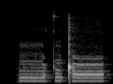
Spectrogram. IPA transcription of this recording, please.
nː ɵ tʷ ə̃ ǃ ɵː

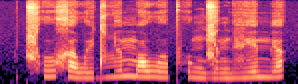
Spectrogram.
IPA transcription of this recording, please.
t͡ɕʰ u x ɐ w y d ʎ ʏ m ɔ w ʊ pʰ u ŋ ʑ œ ŋ vʲ e mʲ ɐ

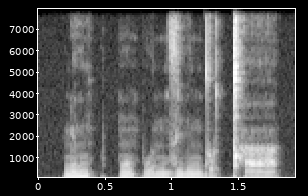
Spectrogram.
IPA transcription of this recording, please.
ɳ ĩ k p ũ p u n z i n d o ǀʰ ã

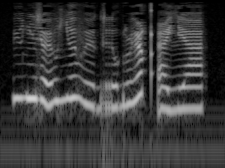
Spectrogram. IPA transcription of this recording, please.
y˧ ʎ n z œ˧˩˧ v ʎ əː˦˥ v øː˨˩ ɡ r o˩˧ ɡ ɭ ø˨˥ qʼ e˨˩ lʲ a˧

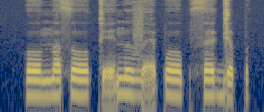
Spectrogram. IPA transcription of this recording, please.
o n̪ ʌ θ oː k ḛ n̪ ɯ v ɛ̰ p oː p θ ɘ ɡʲ ə p

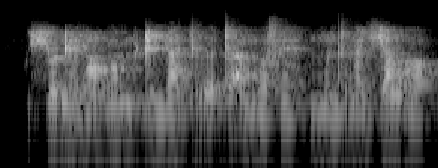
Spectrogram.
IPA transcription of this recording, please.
ç o˧˥ ɖ œ̃˨˩ j ɨ˧ ðˤ œ̃˧˥ m ə̤˨˩ ɖ ɪ˨˩ j a˩˥ d r ə̰˧˥ d a̰˧ m ɒ˩˥ s ɛ̃˧ | m ə̃˨˩ d r ã˧ ç a˧˥ w ɒ˧

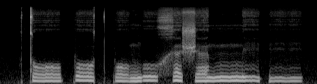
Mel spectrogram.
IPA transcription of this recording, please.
t oː˨ p oː˦˨ t p o˨ ŋ uː˦ x ɛ˦˨ ʃ ɛ˧ nː i˦ ʔ i˧

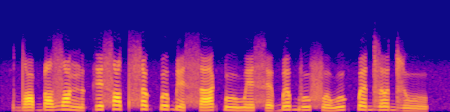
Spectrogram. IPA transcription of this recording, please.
dˤ u˨ ɓ ɪ˨˦ zˤ ə˦˨ ŋ ə˨ k ɪ˦ s ɤ˦ tˤ s ʊ˦ k͡p ʊ˦ ɓ ɪ˨ s a˨˦ k͡p u˨ w ɪ˨ s ɘ˨ ɓ ə˦ b u˨˦ f ʊ˨ w u˦ k͡p ə˦ d͡z ɤ˦ d͡z u˨

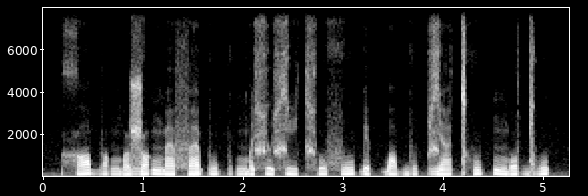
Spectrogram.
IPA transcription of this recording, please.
x ɒ b ɒ ŋ͡m ɒ ʐ ɒ ŋ͡m æ f æ p u p u ŋ͡m ɒ ɕ o ɕ i t͡ɕʰ u f u ɓ e p ɓ ɒ b u p ʑ æ ǀʰ u p ŋ͡m o ɡ͡ǀ u

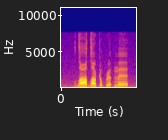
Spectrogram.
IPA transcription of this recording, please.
dˤ e dˤ o ʈ o p ɭ ə ʔ m ɛ

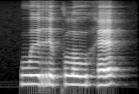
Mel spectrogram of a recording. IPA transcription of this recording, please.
w ɨ r e kʷ lˠ u h ɛ

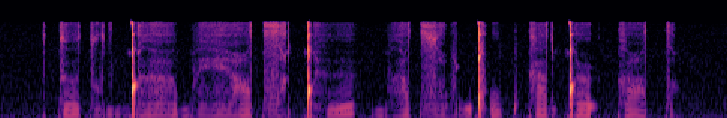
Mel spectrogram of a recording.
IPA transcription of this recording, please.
t ɵ t ṳ d ɡ͡ǃ ə ɦ ɵ bʱ e̤ ɦ ʉ tˤ zˤ e̤ ǃʰ ʉ | bʱ ə d zˤ ṳ ʔ ǃʼ u p k a d ǃ ə˞ ʔ k ɵ tˤ

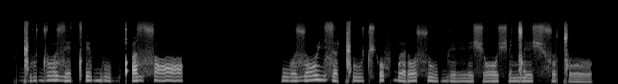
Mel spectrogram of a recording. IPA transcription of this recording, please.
ɡ͡ǁ ʊ˦ d ʊː˦ z ɪ˨ tʼ ɪ˦ b uː˨ b qʼ ə˦ z s ɔː˦ | w ʊ˨ z oː˦ j z ə˨ ǁ u˦˨ t͡ʃʼ ʊ˦ f ɓ ə˨ ɾ o˦ s uː˨ b ɪ˦˨ ɦ ɪ˨ ʃ oː˨ ʃ ɾ ɪ˦ ŋ͡ǀ ɪː˦ ʃ s ʊ˦ ǀ ʊː˨

